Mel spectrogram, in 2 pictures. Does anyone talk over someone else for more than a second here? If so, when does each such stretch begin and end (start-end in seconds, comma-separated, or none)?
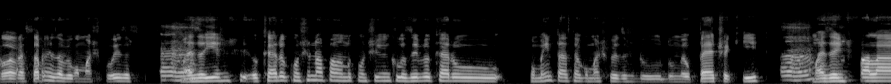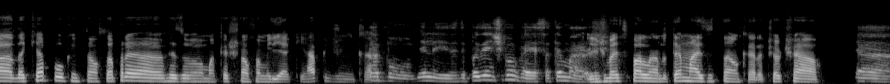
none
